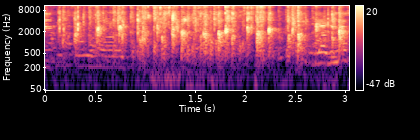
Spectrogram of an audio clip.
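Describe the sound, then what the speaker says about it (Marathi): Several people clap in loose, uneven bursts while voices chatter over the top, a lively indoor crowd sound at a cake-cutting celebration. "टाळ्या वाजवणी."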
